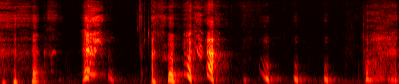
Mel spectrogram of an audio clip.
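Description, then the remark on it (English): A loud run of abrupt voiced hiccups, some coming in quick clusters and others spaced apart, ending with a breathy exhale. No one speaks. “Okay, guys, I've been trying to get rid of these hiccups now for about an hour and a half.”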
